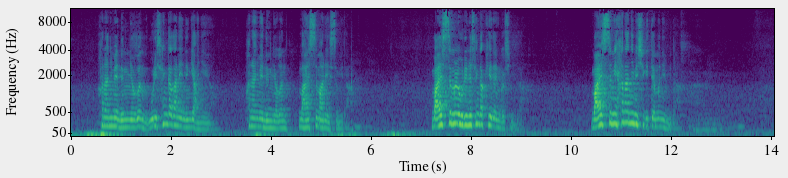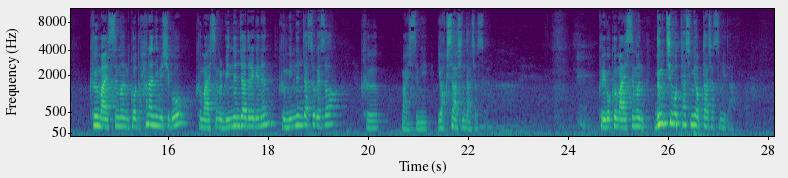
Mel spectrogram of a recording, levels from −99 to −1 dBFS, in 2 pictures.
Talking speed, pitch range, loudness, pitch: 270 characters per minute, 120-185 Hz, -31 LUFS, 160 Hz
